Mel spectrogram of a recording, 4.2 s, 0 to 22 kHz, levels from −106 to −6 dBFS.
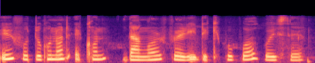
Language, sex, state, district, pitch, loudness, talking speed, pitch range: Assamese, female, Assam, Sonitpur, 235 Hz, -16 LUFS, 115 wpm, 210-260 Hz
